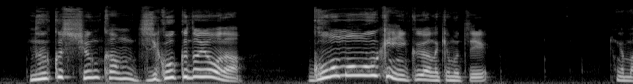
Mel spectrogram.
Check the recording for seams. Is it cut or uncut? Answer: uncut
